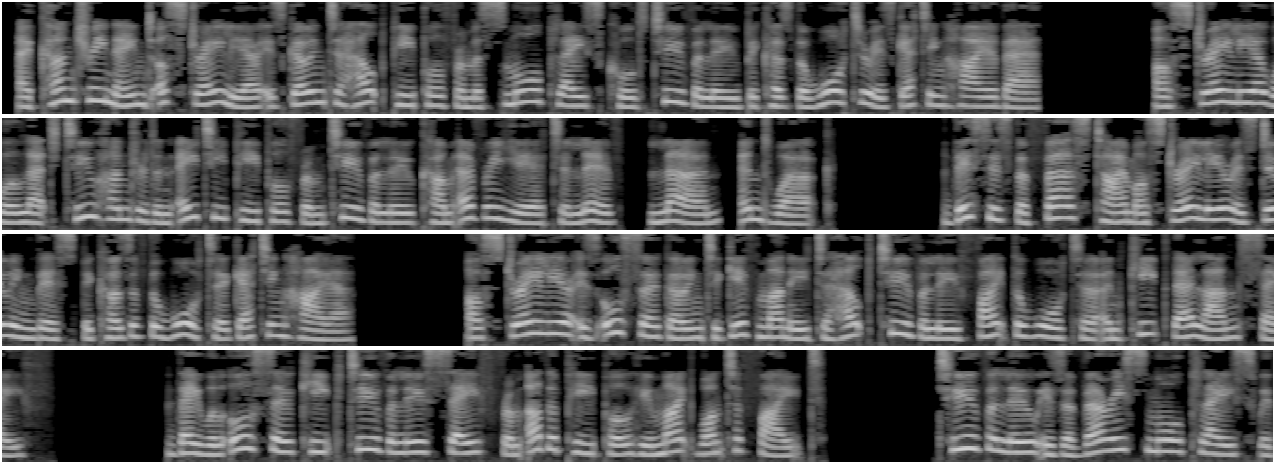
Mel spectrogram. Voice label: Beginner SLOW Reading, English; English Newsroom; Australia Helps Tuvalu as Water Rises Offers Support

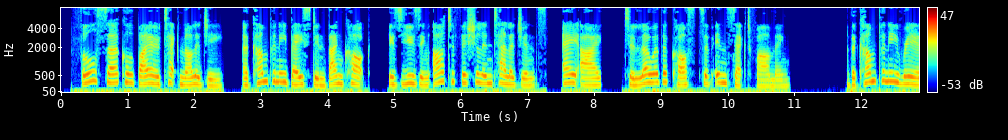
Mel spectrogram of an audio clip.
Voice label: English SLOW Reading; Insect Farms Turn to AI to Lower Costs

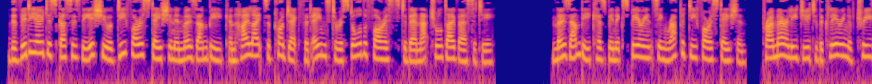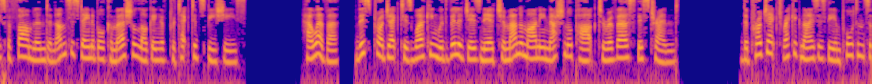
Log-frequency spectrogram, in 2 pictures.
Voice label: English FAST Reading; Restoring Mozambiques Forests A Sustainable Partnership for C

